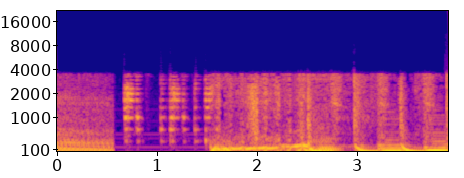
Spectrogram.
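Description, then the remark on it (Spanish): A loud car engine roars and revs, its pitch repeatedly climbing and dropping after a brief choppy pause near the start. No one speaks. “rugidos en autos y motos de Blue Radio.”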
